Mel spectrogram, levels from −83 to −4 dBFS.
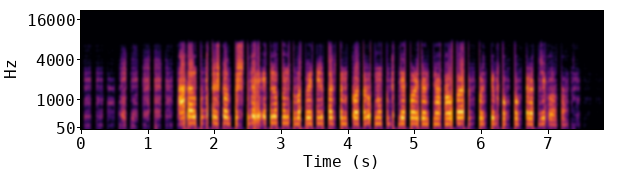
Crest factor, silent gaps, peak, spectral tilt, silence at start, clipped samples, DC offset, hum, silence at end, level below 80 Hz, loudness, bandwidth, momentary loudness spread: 16 dB; 0.87-0.92 s, 1.05-1.09 s, 1.39-1.44 s; 0 dBFS; -4.5 dB/octave; 0.6 s; under 0.1%; under 0.1%; none; 0.55 s; -50 dBFS; -15 LUFS; 7.8 kHz; 10 LU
